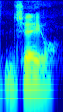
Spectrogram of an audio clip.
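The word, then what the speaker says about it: gaol: Why they keep putting people in the goal and why can't they spell it right? Oh, that's jail. Oh, okay. Wait, they spell It's jail with a G? Yeah, G-A-O-L.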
